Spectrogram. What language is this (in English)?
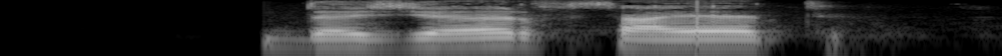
Yidgha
